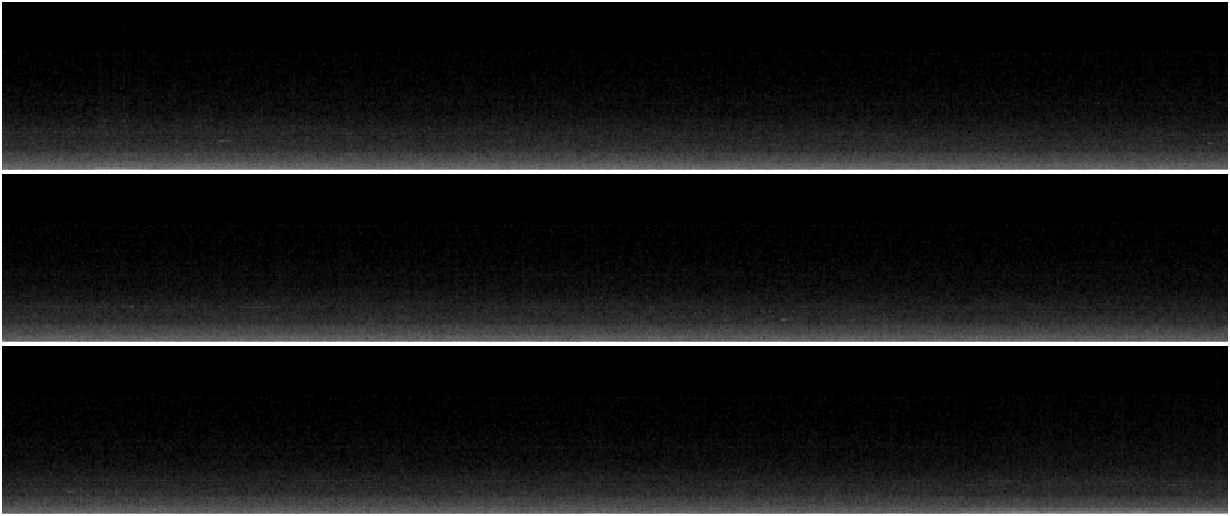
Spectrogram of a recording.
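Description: The engines of a twin-engine jet airliner rumble low as the airliner rolls down a runway.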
